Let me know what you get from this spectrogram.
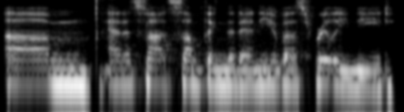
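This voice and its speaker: A man's voice: fairly high pitch, monotone, fairly quick, vocal fry, sharp tone. A man speaking as a city councillor in debate, firm and blunt. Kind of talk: council meeting debate remarks.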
